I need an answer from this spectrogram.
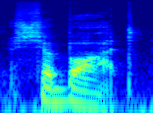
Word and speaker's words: Shabbat: is the Sephardic pronunciation, which has the hard t sound at the end of words. So, for instance, the Sabbath is Shabbat. Sukkot, the festival of booths is Sukkot.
